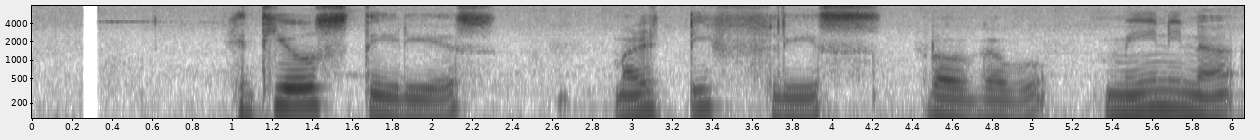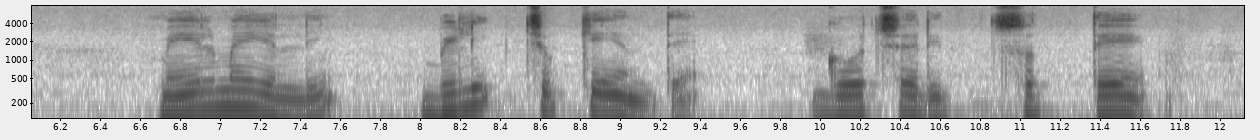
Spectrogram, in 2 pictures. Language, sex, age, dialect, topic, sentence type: Kannada, male, 18-24, Mysore Kannada, agriculture, statement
